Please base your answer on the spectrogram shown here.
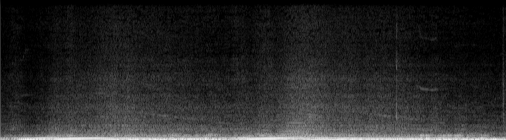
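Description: A Plymouth Prowler's engine sits loud and close, rising twice into revs that swell and settle back to a throbbing idle, with no voices over it.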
